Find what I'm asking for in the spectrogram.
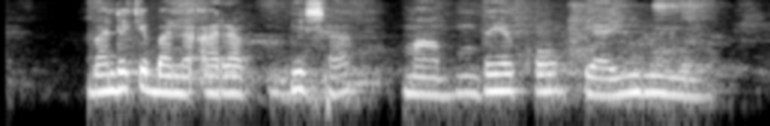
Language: Swahili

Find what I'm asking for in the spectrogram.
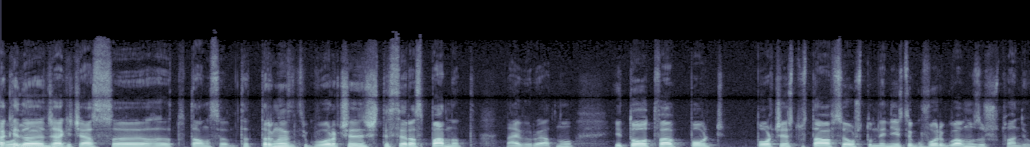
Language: Bulgarian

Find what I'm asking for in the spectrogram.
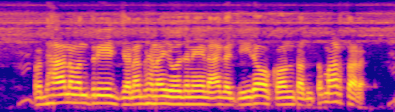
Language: Kannada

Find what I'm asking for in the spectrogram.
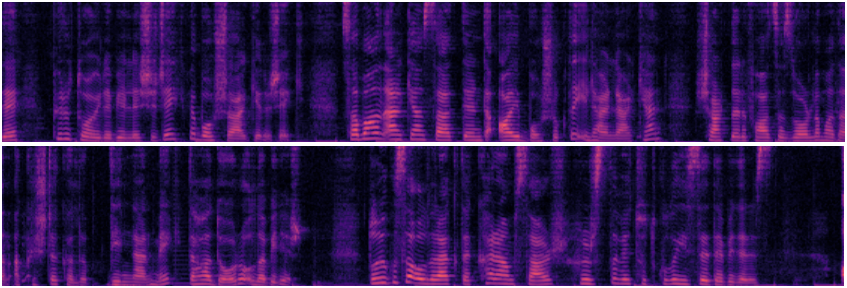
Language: Turkish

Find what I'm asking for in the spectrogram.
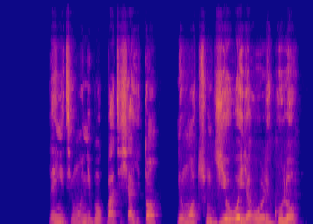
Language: Yoruba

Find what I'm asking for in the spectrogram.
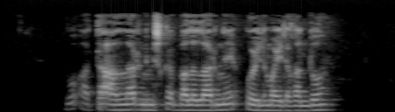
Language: Uyghur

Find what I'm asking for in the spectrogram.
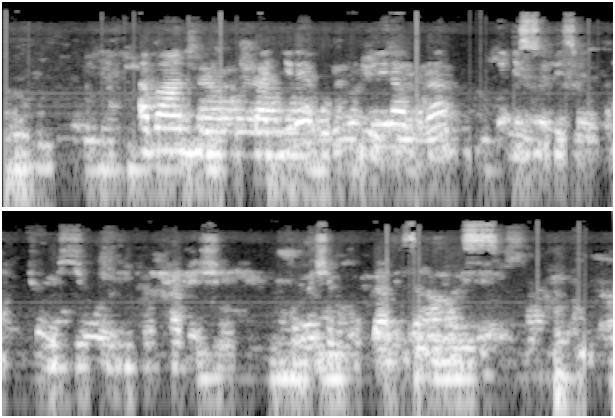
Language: Kinyarwanda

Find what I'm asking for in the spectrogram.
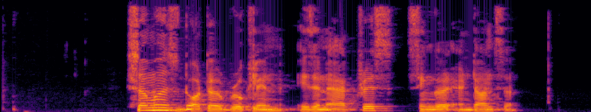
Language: English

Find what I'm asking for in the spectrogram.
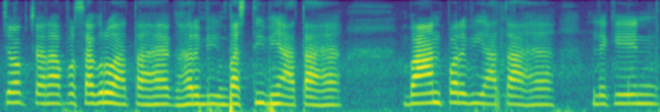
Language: Urdu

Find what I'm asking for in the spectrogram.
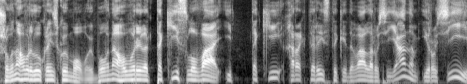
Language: Ukrainian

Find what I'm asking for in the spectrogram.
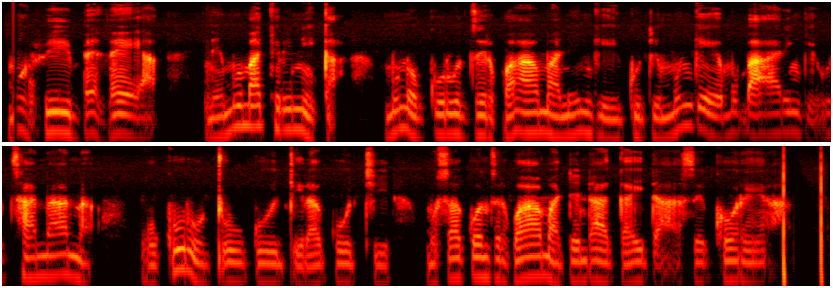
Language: Ndau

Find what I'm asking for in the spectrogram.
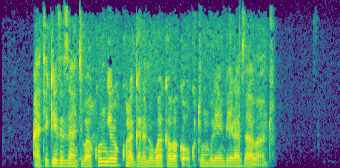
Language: Ganda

